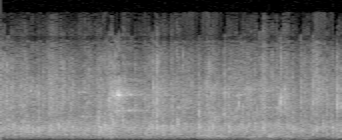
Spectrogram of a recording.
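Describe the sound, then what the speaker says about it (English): Basketball fans on both sides of the arena raise a steady, dense roar of cheering and clapping, loud and continuous from start to finish with no break. "A lot of noise here from the fans on both sides."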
